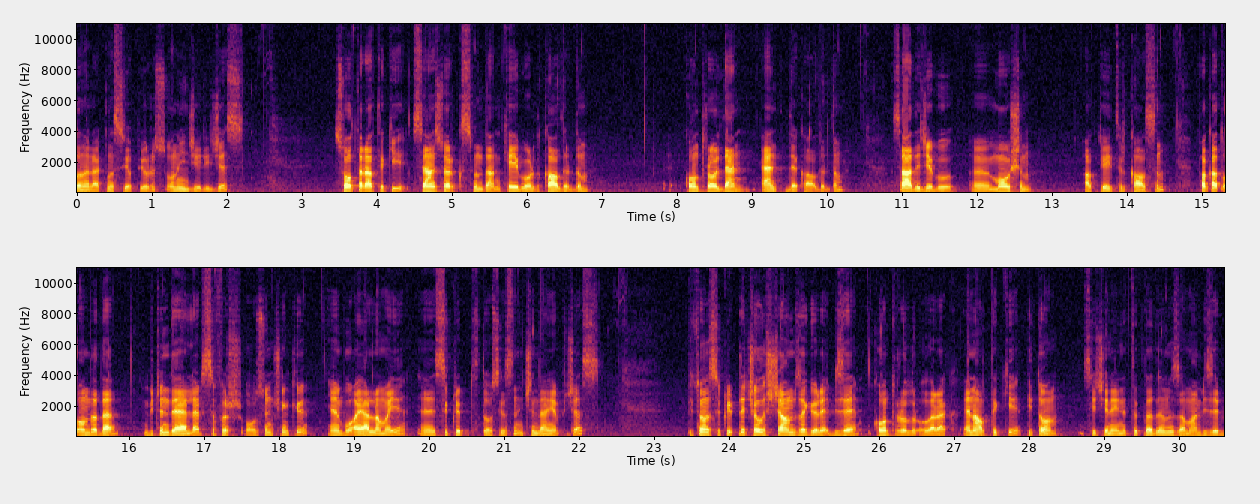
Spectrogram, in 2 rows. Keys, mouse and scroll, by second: 6.3-7.9 drag, 9.9-11.7 drag, 16.6-18.2 drag, 26.2-27.8 drag, 28.0 click.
